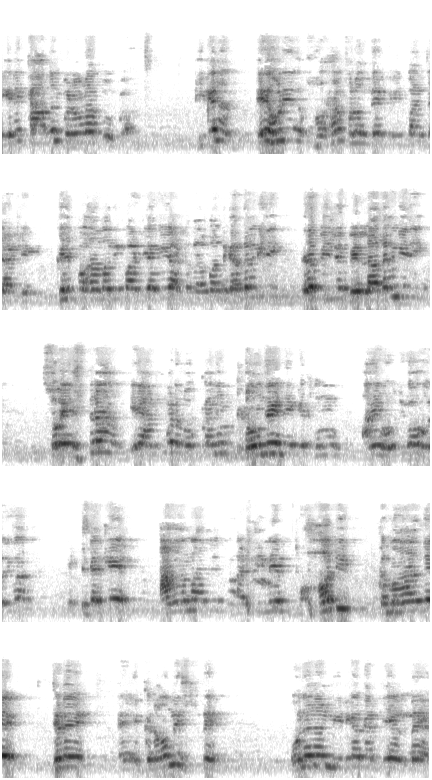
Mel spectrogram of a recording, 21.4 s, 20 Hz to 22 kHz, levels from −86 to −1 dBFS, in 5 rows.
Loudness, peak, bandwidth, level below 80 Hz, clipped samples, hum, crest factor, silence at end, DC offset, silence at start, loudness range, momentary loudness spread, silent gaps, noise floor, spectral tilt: -28 LUFS; -8 dBFS; 10.5 kHz; -70 dBFS; under 0.1%; none; 20 dB; 0 s; under 0.1%; 0 s; 4 LU; 14 LU; none; -64 dBFS; -3 dB/octave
